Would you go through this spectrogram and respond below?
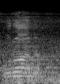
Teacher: نقل حرکت کا مطلب یہ ہے کہ حمزہ کا حرکت نقل کر کے ماقبل را کو دیتے ہیں اور حمزہ کو حذف کر دیتے ہیں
